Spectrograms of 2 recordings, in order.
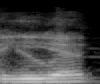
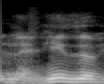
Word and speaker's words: Nguyen: It's a Vietnamese name. Nguyen. By the way, the second name I've never heard it in my life. But go ahead. Win is the closest, yeah. George Nguyen.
